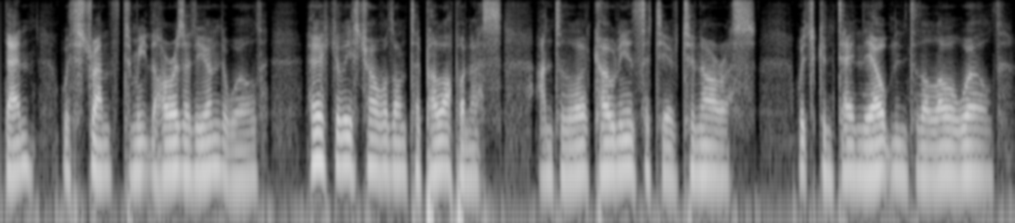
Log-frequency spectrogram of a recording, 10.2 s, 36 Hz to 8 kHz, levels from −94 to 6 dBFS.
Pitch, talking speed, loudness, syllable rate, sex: 120 Hz, 175 wpm, -19 LUFS, 5.9 syllables/s, male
